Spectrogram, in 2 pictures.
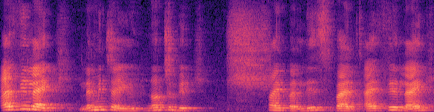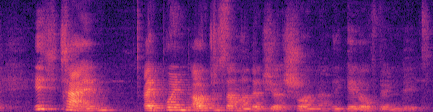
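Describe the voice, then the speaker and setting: A woman with a Zimbabwean accent speaks at a fairly high pitch, her intonation lively. The recording has audible room echo and noticeable background noise. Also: moderate pace. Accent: Zimbabwean Ndebele English. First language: Ndebele. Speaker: podcast guest. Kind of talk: casual chat.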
